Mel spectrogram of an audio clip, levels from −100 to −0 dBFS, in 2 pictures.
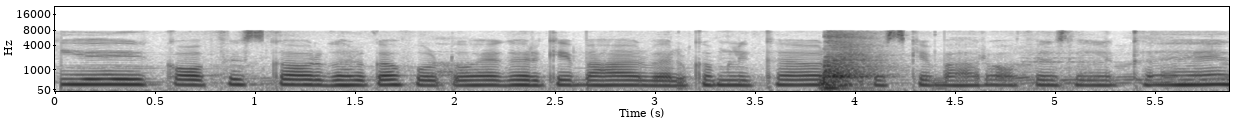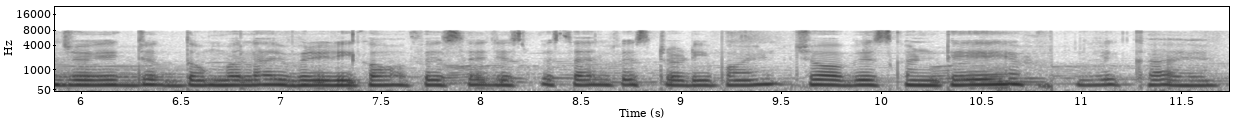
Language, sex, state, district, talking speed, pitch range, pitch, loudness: Hindi, female, Uttar Pradesh, Jyotiba Phule Nagar, 195 wpm, 200-215 Hz, 205 Hz, -27 LUFS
